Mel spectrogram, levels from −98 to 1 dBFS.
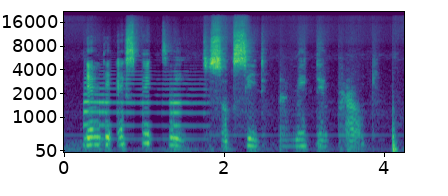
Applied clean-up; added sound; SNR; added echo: neural mask model RNNoise.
